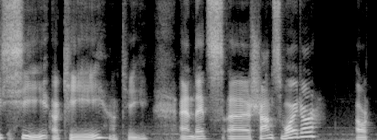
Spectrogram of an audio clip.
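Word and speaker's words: Schadenfreude: Schadensfreude. And that means? How to say it? It's basically having the joy of a misfortune of others. Ah, I see. Okay, okay. And that's Schansvoider?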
